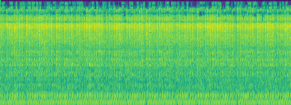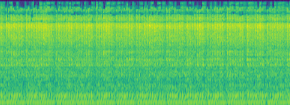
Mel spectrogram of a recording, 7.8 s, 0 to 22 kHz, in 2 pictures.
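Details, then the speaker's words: Freshly built engine on an ACR project car, restarted to warm up and idle on 2-month-old E85 with good oil pressure. Strong even idle with a steady low rumble, no knocks, ticks or stumbles; normal warm-up idle. "So we're gonna start it up again, let it get warm, let it idle. Got good oil pressure."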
